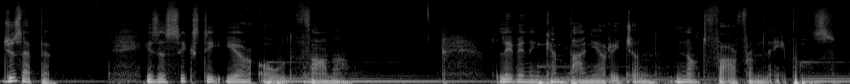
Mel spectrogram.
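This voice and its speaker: With music in the background, a man with a very deep, low pitch speaks at a very slow pace, using very wide pitch swings and long, frequent pauses. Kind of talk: paranormal case narration. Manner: soft-spoken, slow.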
